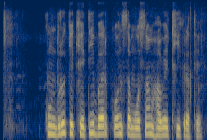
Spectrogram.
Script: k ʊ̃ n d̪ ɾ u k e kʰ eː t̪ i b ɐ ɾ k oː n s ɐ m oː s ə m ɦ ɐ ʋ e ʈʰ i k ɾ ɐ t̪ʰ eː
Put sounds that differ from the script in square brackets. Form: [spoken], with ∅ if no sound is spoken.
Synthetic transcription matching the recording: k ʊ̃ n d̪ ɾ u k e kʰ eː t̪ i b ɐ ɾ k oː n s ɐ m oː s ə m ɦ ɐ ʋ e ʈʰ [iː] k ɾ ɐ t̪ʰ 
